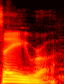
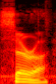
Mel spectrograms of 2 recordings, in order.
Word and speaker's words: Sarah: sarah me too and that's the way she wanted it pronounced sayra not sarah um now i it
